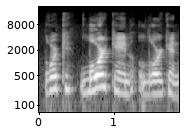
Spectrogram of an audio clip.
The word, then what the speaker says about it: Lorcan: Of course, Lorcan, that's how you say his name.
